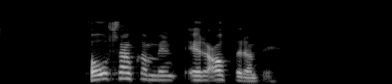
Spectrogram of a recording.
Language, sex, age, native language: Icelandic, female, 40-49, Icelandic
